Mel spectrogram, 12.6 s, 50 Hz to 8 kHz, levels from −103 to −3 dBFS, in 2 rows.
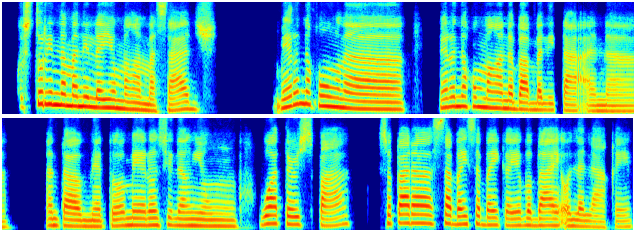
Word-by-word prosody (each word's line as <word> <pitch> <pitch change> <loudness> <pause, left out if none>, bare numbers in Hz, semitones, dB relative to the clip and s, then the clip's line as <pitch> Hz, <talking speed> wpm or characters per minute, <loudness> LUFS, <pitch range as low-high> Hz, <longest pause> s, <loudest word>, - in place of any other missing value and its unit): Gusto 325 - -1
rin 315 -1 +6
naman 275 -3 +5
nila 240 -3 +4
'yung 220 -2 +4
mga 180 -3 +1
massage. 160 +5 -3 0.5
Meron 255 +9 0
akong 260 -5 +3
na, 210 -2 +3 0.8
meron 250 +3 +1
akong 250 -1 0
mga 220 -2 +3
nababalitaan 165 -5 -2
na 140 0 -3 0.6
ang 175 0 -1
tawag 160 -2 +1
nito, 155 +1 -3
meron 180 0 +1
silang 175 -1 -2
'yung 165 -2 -2 0.2
water 220 -1 +2
spa. 180 +3 -4 0.3
So, 225 - -3
para 235 -1 +4
sabay-sabay 205 -4 -1
kayo 175 0 -3
babae 175 -1 -1
o - - -2
lalaki. 150 -1 -6
180 Hz, 145 wpm, -21 LUFS, 165-225 Hz, 0.8 s, rin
